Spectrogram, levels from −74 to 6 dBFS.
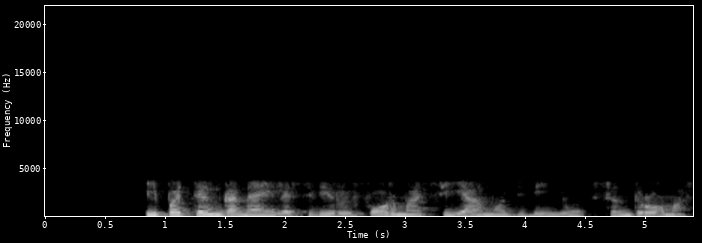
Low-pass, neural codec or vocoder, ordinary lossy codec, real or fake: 3.6 kHz; none; Opus, 16 kbps; real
